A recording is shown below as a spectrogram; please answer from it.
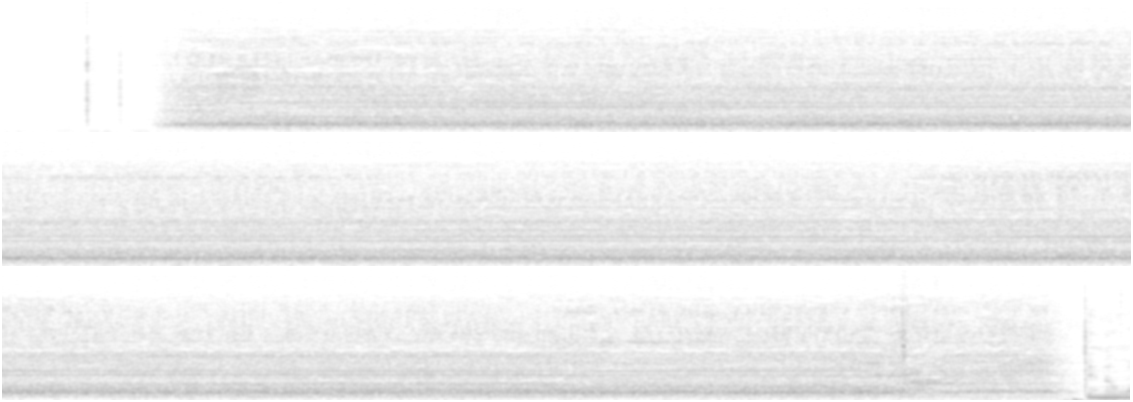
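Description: A hair dryer blows air over a resin pour on a glass mirror, a steady whooshing hum that runs continuously for about twenty seconds after a brief start.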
